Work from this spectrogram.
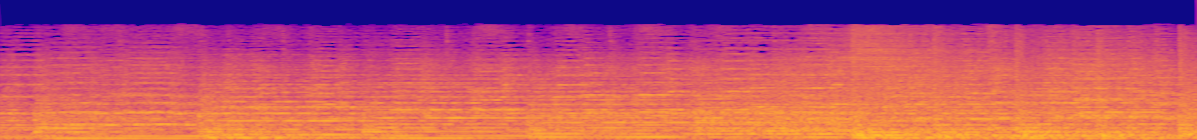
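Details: Continuous instrumental theme music with a driving rhythm and dense layered tones, and no animal voices.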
